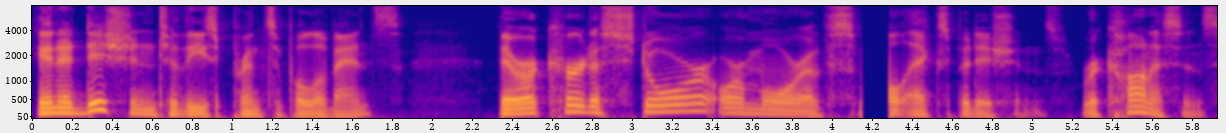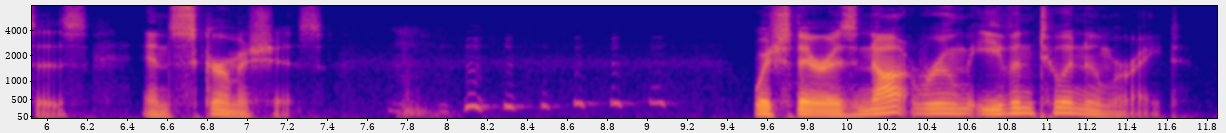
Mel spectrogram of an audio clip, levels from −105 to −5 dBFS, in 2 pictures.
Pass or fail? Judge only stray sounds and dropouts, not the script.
fail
